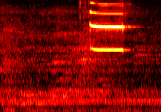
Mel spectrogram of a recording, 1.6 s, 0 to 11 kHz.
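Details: Lenovo G500 not charging the battery: a thin, high-pitched whine of about a third of a second as voltage is injected, from a shorted capacitor. The faulty cap was removed, and the line now reads 38 kΩ instead of a short.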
